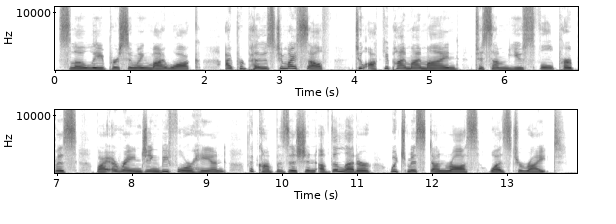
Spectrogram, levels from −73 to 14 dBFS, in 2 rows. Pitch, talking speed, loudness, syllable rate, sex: 245 Hz, 130 wpm, -16 LUFS, 4.4 syllables/s, female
